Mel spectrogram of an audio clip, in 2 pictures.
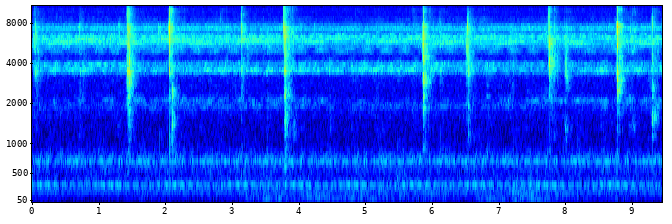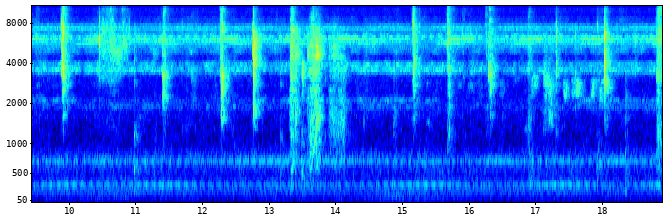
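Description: A person eating roti and chicken curry by hand: sharp wet chewing clicks and smacks, about one a second, with a denser flurry about two-thirds of the way in, over a steady background hum.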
